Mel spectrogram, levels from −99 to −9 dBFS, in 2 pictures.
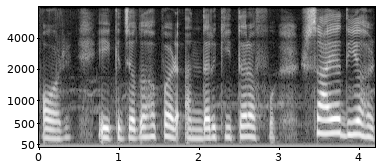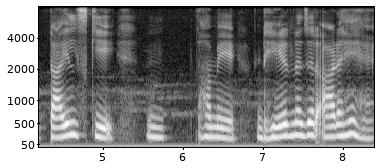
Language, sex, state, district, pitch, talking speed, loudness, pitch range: Hindi, female, Bihar, West Champaran, 220 Hz, 130 wpm, -15 LUFS, 205-245 Hz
